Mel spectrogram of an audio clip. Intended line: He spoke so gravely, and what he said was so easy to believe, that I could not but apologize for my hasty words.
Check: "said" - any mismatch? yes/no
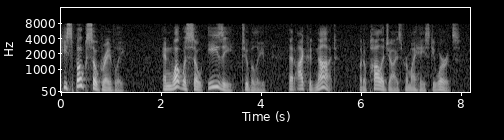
yes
